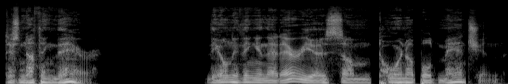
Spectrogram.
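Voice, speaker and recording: A man playing a supportive, puzzled boyfriend in an intimate audio roleplay, speaking in a hesitant, gently questioning way with a husky voice. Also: low-pitched, fairly even intonation, normal speed, dry recording, studio quality. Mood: determined, uneasy.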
